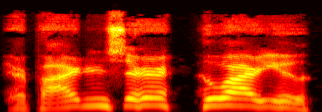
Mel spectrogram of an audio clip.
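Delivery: high-pitched suspicious snarl. A narrator's reading. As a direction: demand it with a kind of snarl. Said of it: "with a kind of snarl in his voice".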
